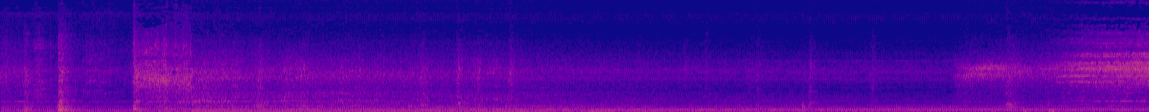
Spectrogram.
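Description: Engine of a passing motor vehicle running steadily for several seconds, then fading away. Two sharp knocks come just before it, and a hiss rises near the end.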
